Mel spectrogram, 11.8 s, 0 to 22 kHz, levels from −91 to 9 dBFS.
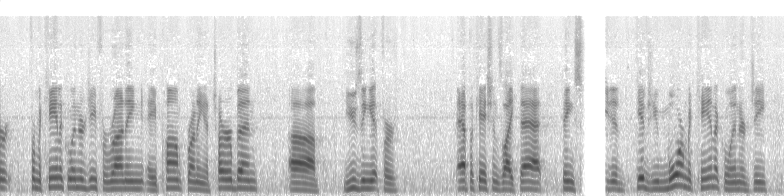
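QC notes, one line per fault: Throughout: low bit depth without dither. Quiet passages turn gritty and grainy, and the distortion shifts with the sound, with the faintest parts sputtering or dropping out. This is likely 8-bit rounding without dither, leaving error roughly 30 dB below the signal.
8.71 to 9.10 s: long network dropout. The sound breaks into a fading buzz-like continuation, then about 0.26 s of silence before returning without the lost portion. This likely happened because roughly 0.36 s of audio never arrived and the receiver briefly filled the gap.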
